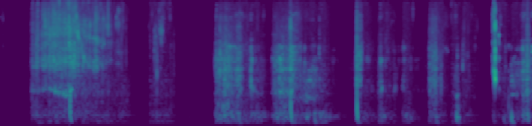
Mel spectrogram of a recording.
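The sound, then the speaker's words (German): Someone chews crunchy triangular cut-out watermelon-flavoured snacks topped with dark red paprika and pepper seasoning: several loud, crackly bites and grinding chews in an irregular rhythm, with short pauses, ending in a few sharp crunches. No one speaks. “Jetzt tue ich mal Verwässerte.”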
